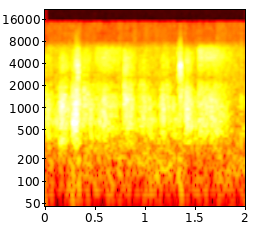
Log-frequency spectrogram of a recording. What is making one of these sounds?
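Blocks crunch as they are dug out and placed.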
